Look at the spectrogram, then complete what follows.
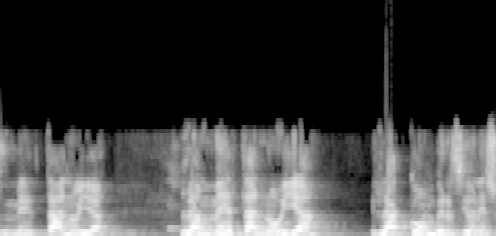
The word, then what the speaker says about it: metanoia: Y ese cambio profundo de mentalidad es lo que la Biblia llama metanoia, aunque la pronunciación más correcta en el griego es metanoya.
